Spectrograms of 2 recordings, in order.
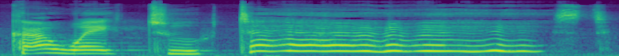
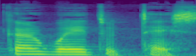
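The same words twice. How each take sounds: First: "can't wait to taste" sung out very high and very slow; dreamy drawn-out sing-song over the finished omelette; sing-song craving. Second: Said in the usual way. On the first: Real, not acted. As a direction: croon "taste" long and high, hungry.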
